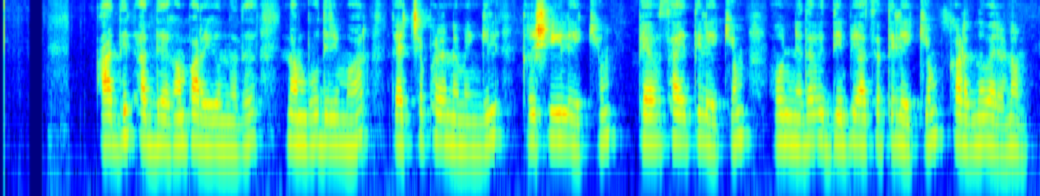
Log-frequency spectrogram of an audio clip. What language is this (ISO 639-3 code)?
mal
